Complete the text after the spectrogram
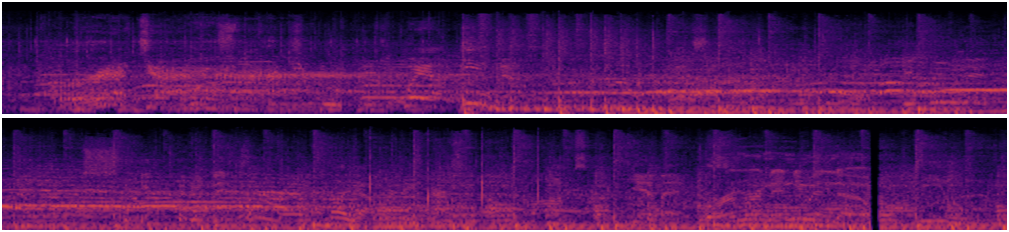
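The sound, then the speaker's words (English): A live audience cheers and yells loudly and continuously for about fifteen seconds, applauding comedians on stage, a dense wall of crowd noise with scattered whoops and shouts rising out of it. “Clap for them, too.”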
